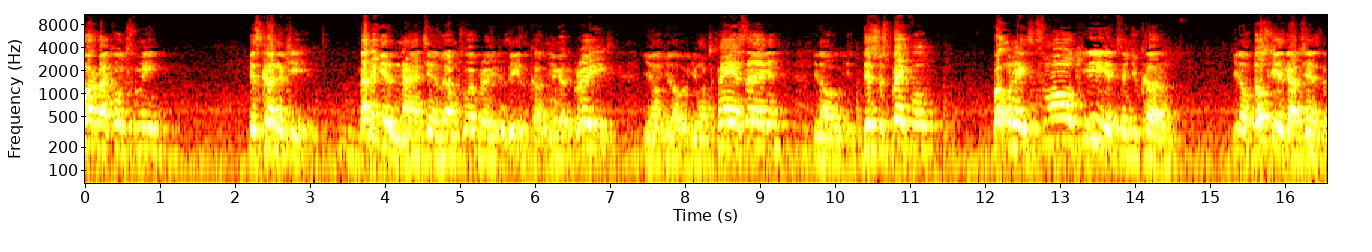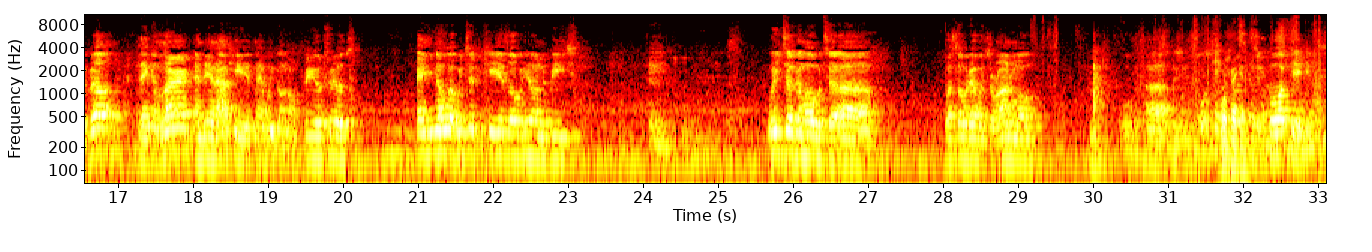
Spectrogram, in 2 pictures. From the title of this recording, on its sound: Town Hall Meeting Remarks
